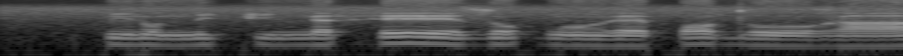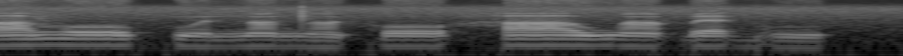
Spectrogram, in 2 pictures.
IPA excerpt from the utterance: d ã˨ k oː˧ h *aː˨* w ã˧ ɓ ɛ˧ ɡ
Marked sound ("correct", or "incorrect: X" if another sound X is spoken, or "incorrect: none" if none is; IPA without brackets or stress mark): incorrect: aː˦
